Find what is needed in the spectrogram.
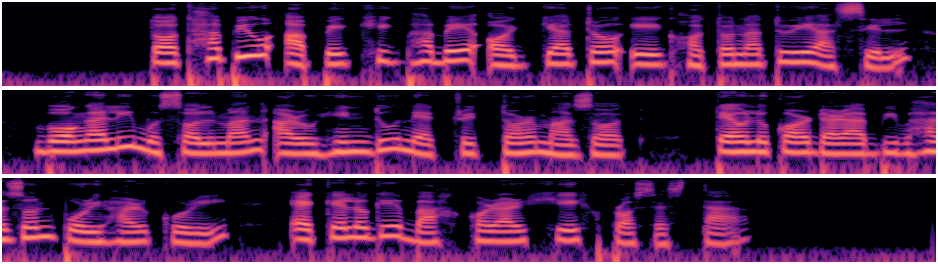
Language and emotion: Assamese, neutral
